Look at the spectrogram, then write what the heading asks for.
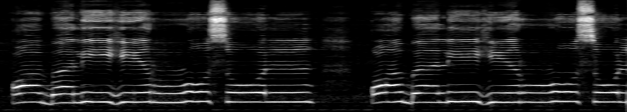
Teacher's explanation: Jadi ketika bunda-bunda menemukan tanda wakaf tersebut, maka bacaannya harus berhenti, namanya tanda wakaf aula. Jadi lam sukunnya disukunkan atau dimatikan, kemudian sempurnakan sifat tawassutnya ya, alirkan sedikit suaranya.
